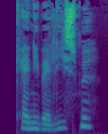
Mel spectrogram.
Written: kannibalisme

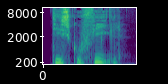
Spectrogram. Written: diskofil

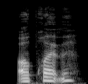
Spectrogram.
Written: oprømt

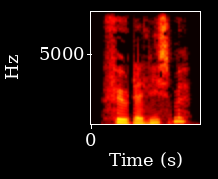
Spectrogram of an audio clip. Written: FEUDALISMEN

